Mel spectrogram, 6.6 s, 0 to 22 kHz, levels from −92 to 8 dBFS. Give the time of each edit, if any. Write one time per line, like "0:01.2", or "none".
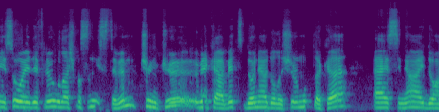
0:02.1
